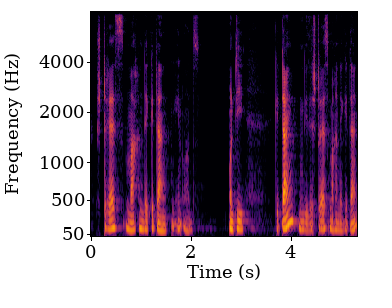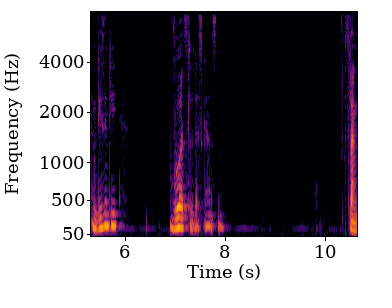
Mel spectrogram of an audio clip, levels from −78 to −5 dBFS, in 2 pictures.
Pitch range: 110-145 Hz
